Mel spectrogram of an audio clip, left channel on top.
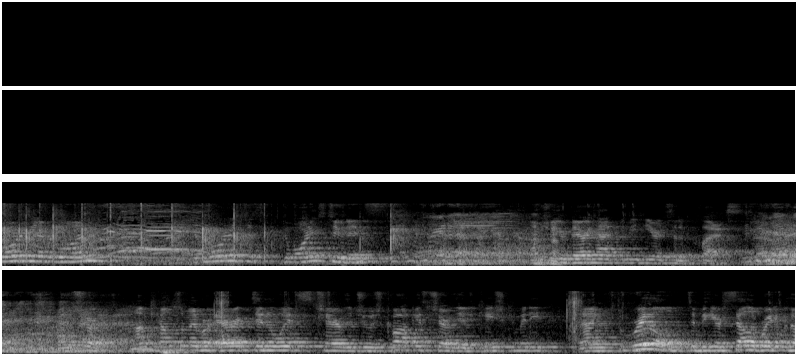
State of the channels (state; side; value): silent; left; digital silence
